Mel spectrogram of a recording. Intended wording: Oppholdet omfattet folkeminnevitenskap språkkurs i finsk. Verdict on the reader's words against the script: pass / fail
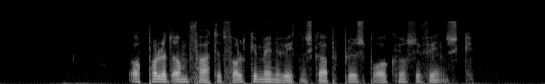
fail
